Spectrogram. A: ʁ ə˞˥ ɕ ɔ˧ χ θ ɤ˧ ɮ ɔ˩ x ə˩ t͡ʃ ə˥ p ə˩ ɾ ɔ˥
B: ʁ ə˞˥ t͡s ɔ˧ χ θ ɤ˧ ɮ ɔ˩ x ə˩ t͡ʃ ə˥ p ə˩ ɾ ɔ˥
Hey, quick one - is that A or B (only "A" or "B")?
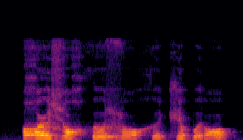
A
